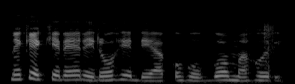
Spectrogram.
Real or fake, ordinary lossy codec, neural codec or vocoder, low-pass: real; none; none; none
